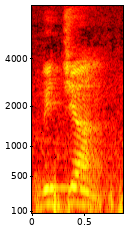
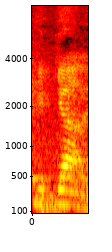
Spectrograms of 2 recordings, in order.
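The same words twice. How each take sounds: First: The middle conjunct sounds like 'jn'. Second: The middle conjunct sounds like 'gy'. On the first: This is how the word really is. The speaker calls it right. "लेकिन होता क्या है? विज्ञान" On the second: This is the popular everyday reading. The speaker calls it wrong. "हम इसको पढ़ते हैं विज्ञान"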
